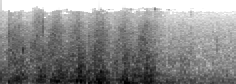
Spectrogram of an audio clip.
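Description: Footsteps on a hard floor: a run of soft, low thumps about two a second, fading out near the end.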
